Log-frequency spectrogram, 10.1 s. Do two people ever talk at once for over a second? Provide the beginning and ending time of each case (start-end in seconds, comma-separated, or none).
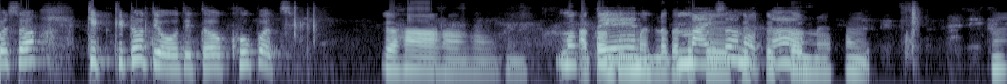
5.9-7.8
